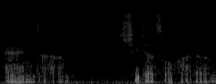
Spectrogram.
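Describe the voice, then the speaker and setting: A man speaking softly in a casual, rambling ASMR style as he draws. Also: unhurried. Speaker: ASMR video creator. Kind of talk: whispered ASMR rambling while drawing.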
